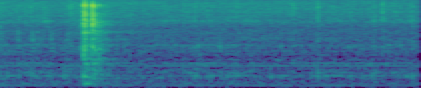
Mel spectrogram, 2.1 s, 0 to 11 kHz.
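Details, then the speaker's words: Restored 1947 Philco 47-1230 record changer on automatic with the motor turning. A single light click over a faint motor hum is the reject pawl engaging, which trips only at the 78's lead-out groove. Normal cycle. "comes over here and you can hear that that little reject Paul is engaging it won't do anything until you get to the end of the record"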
